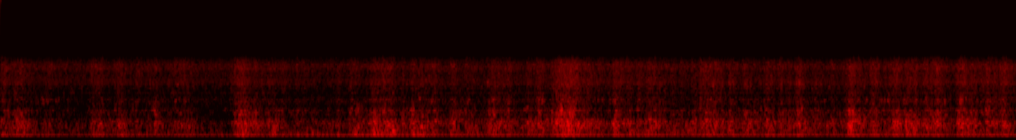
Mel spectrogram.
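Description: Pen writing on a paper worksheet, scratching and rubbing irregularly, louder from about two seconds in, over a steady low hum.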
